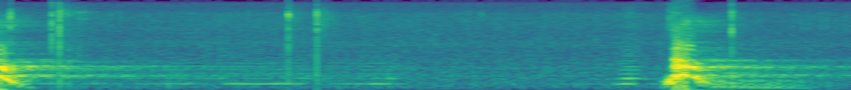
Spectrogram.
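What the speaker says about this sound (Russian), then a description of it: "А собачка территорию охраняет. В разные стороны гавкает." A dog guarding a riverside fishing camp barks a few times: one loud bark at the start, two short sharp barks in the middle, then a louder close burst near the end over quiet surroundings.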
